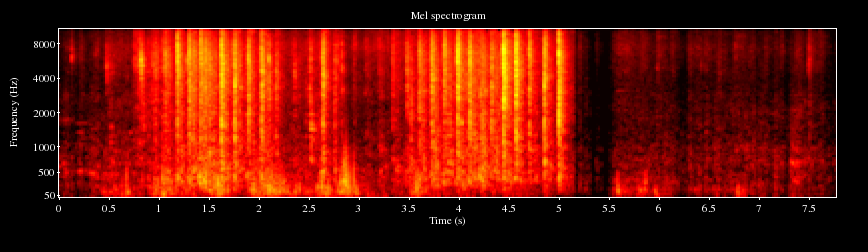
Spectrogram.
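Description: Domestic pigeons beating their wings in rapid flurries for about five seconds as they shake off water after a bath, one taking off; quieter, sparser sounds follow.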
